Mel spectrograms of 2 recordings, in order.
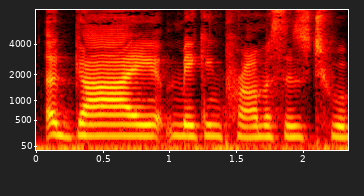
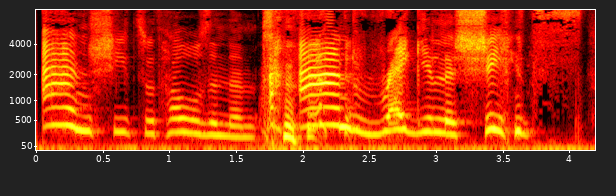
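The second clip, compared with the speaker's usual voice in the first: man doing a woman's voice; 5 semitones higher, 5 dB louder, slower than usual. Retold or imitated. Continues the sketch girl bit.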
